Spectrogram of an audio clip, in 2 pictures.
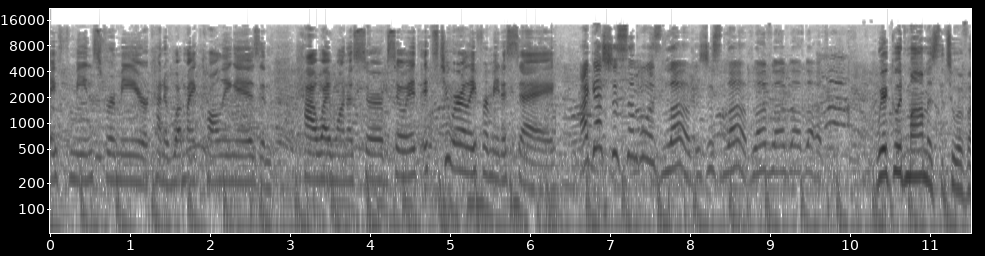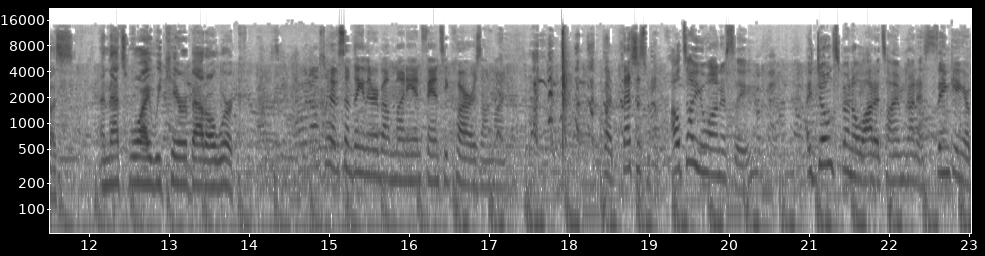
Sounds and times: Female speech, woman speaking: 0.0 - 13.9, 14.6 - 17.3, 18.4 - 23.0
Chatter: 0.0 - 23.0
Music: 0.0 - 23.0.

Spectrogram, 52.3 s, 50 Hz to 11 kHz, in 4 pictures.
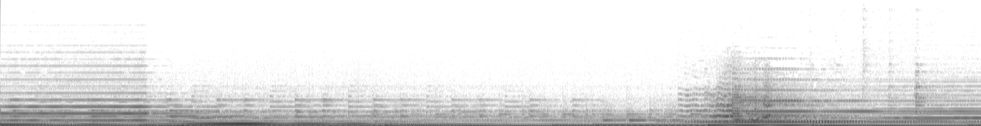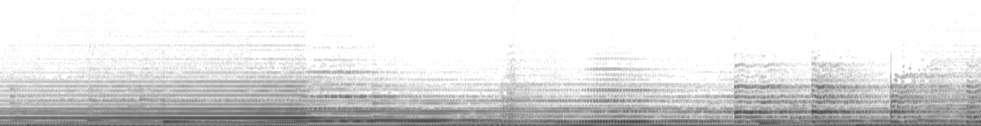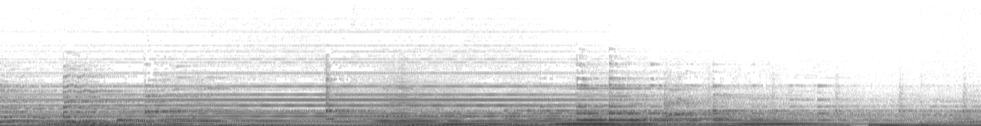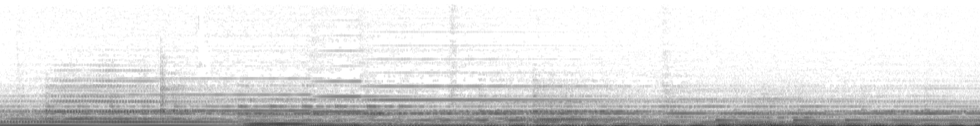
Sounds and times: Music: 0.0 - 52.3.

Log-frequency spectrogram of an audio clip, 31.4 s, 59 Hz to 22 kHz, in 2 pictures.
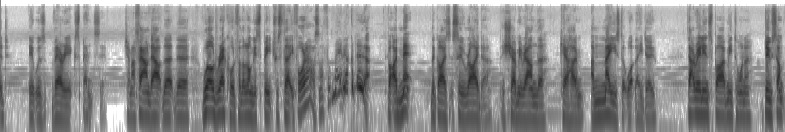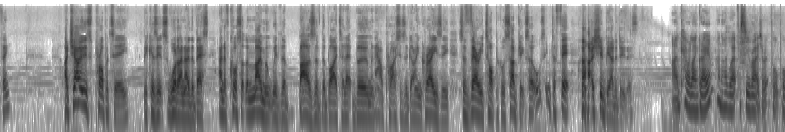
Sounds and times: Male speech, man speaking: 0.0 - 13.1, 13.8 - 15.9, 17.0 - 28.4
Narration, monologue: 0.0 - 31.4.

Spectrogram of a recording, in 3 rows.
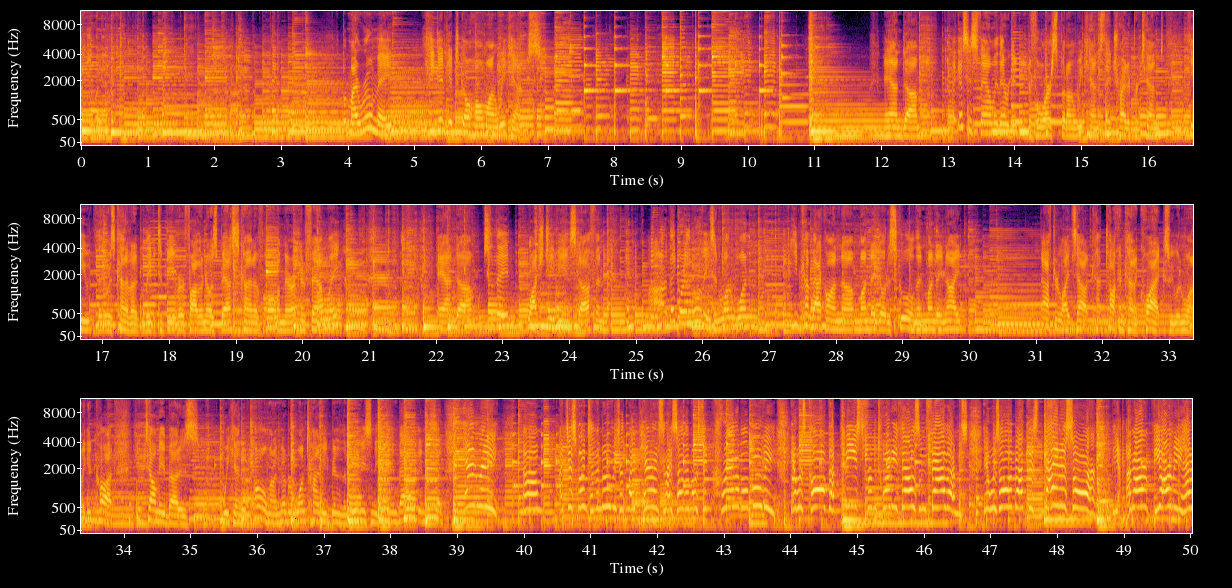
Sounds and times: Tapping (guitar technique): 0.0 - 50.0.

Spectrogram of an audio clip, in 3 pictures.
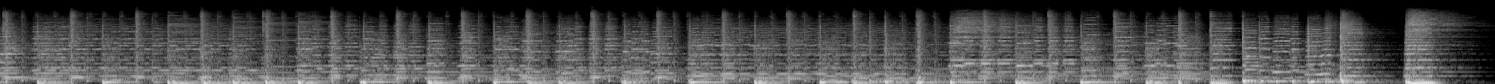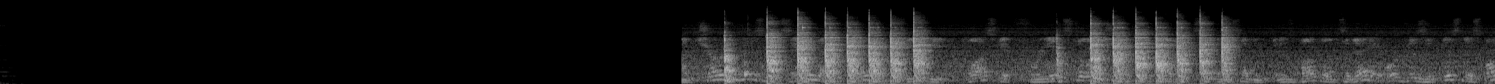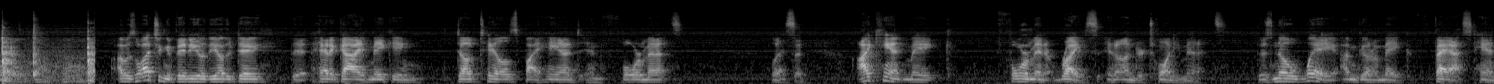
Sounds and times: Television: 21.8 - 31.6
Speech: 21.8 - 36.8, 37.6 - 44.8
Wood: 22.2 - 24.3, 25.8 - 27.4.

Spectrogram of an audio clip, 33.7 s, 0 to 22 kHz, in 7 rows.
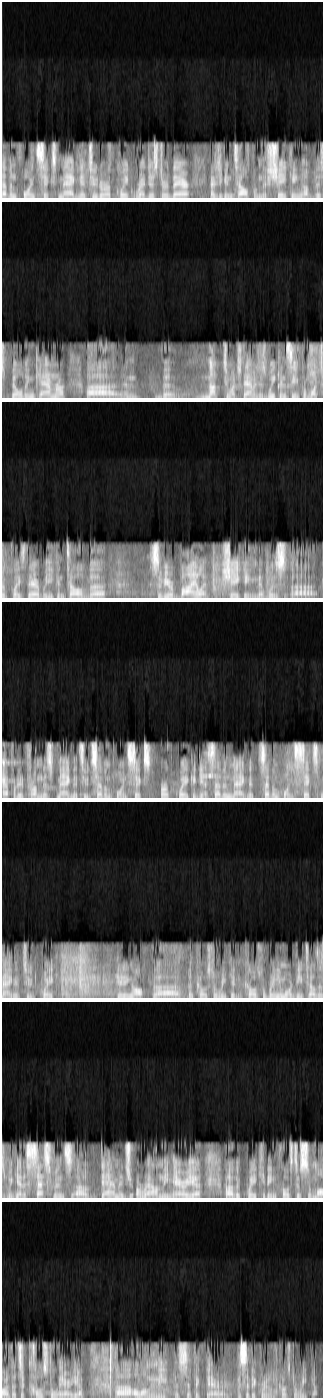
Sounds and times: Speech: 0.0 - 20.1, 21.0 - 33.7.

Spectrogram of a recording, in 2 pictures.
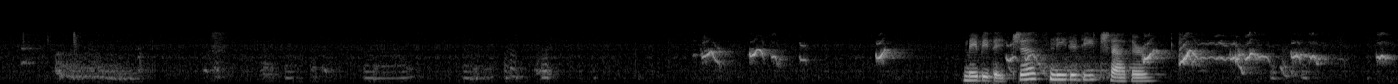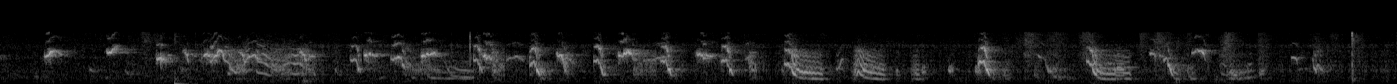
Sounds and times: Dog: 0.2 - 5.6, 11.4 - 27.5
Speech: 9.6 - 11.6.

